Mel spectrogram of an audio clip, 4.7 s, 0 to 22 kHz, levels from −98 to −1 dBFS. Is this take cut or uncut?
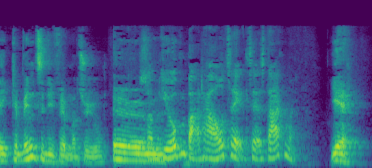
cut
